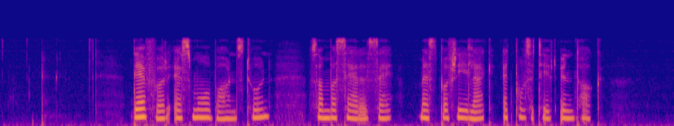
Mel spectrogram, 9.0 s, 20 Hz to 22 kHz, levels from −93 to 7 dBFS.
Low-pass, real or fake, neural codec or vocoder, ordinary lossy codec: 7.2 kHz; fake; codec, 16 kHz, 16 kbps, FunCodec, trained on LibriTTS, 50 frames a second; none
